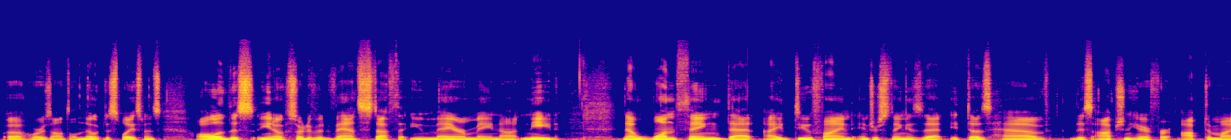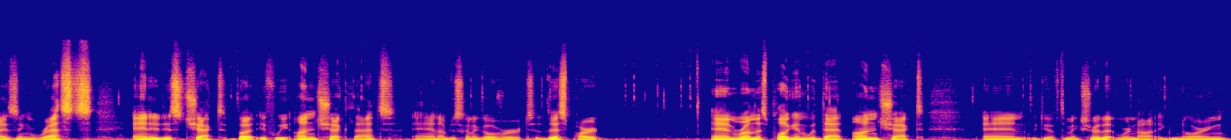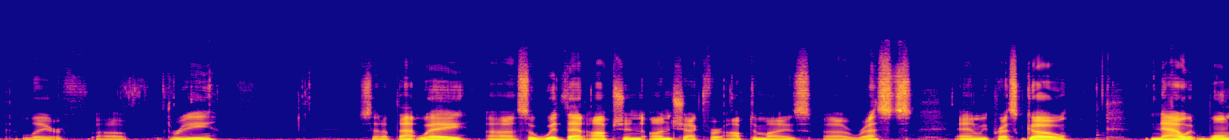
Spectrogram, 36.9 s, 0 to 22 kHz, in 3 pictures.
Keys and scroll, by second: 25.2 3, 26.3 BackSpace, 26.8 4.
